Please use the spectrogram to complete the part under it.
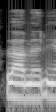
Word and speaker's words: Lamine: Well, let's, the name of the character, one is Mina, and the other one, if I pronounce it wrong, let me know. It's Lamine? – Lamine, yeah. – Lamine, okay. And then we have Lay, looks like L-A-Y-E.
